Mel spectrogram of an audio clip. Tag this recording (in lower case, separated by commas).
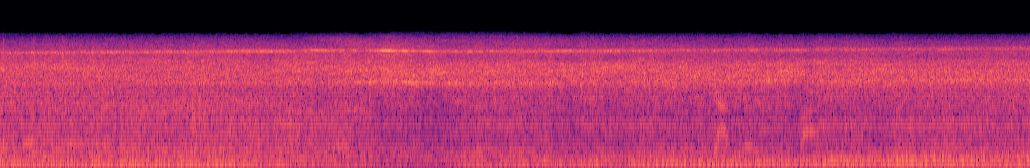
train wagon, train, rail transport, outside, rural or natural, vehicle, speech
